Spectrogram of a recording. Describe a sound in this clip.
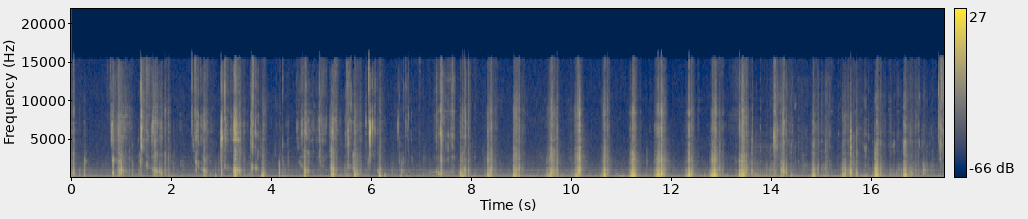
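A young woman crunches shaved ice loudly and close to a microphone.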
